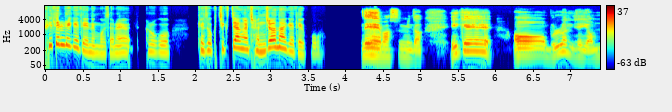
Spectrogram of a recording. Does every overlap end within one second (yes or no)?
yes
